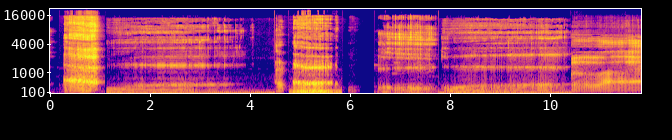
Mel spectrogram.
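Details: Burping compilation: several long, loud, voiced belches with brief pauses between them; repeated burping.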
